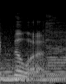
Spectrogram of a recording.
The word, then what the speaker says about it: Milla: milla is the only myla milla how am i going to pronounce her name i'm going to say milla because it's like vanilla but not um but she is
